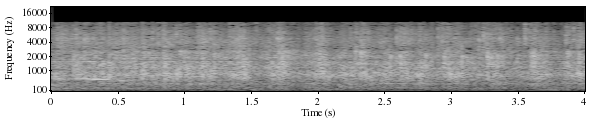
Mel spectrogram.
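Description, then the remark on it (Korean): An audience breaks into sustained applause, a dense, steady wash of many hands clapping together at an even loudness for the full few seconds, with no voices audible over it. “박수 치면 손바닥에 불이 나겠네.”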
